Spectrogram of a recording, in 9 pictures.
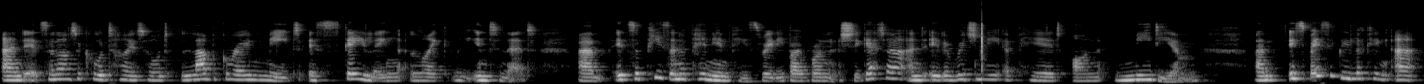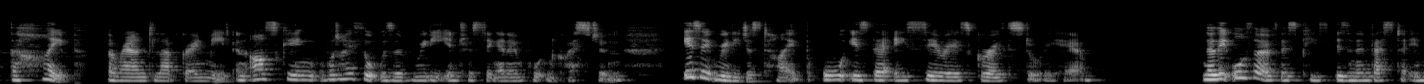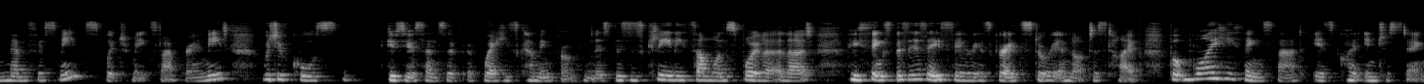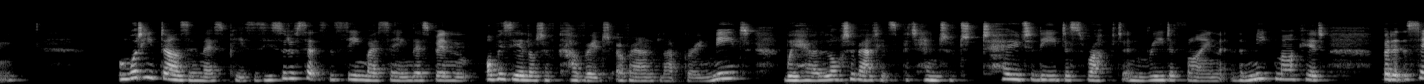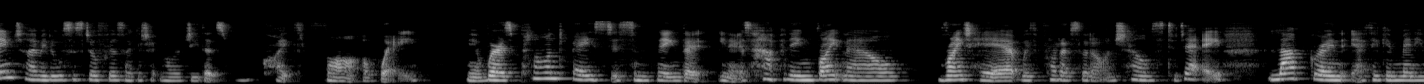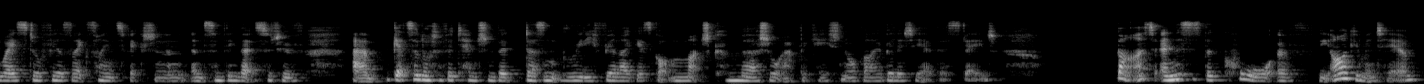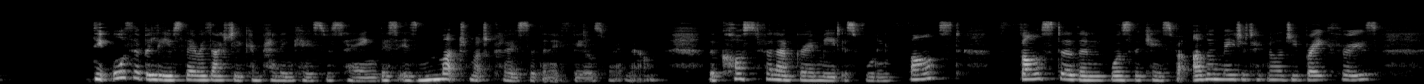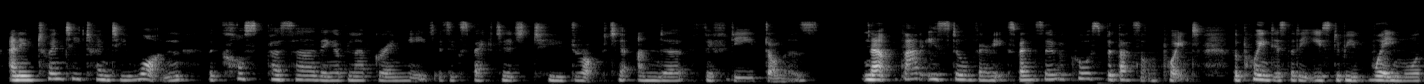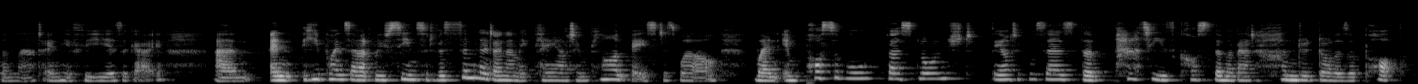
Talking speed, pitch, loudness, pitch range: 175 wpm, 195 Hz, -28 LUFS, 180-225 Hz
